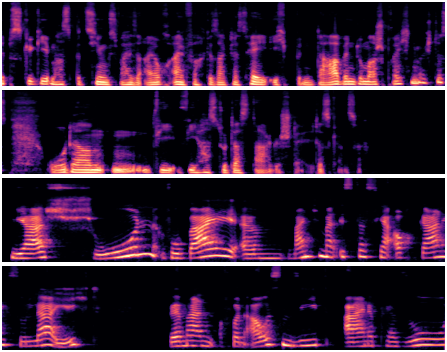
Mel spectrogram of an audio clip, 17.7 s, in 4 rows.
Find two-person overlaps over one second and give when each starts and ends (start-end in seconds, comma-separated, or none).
none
